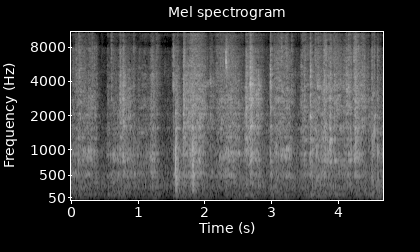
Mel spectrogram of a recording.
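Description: A spoon stirs chili flakes into a brine sauce in a pot, giving faint scraping and a few light clinks against the metal, close and quiet with no voices.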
